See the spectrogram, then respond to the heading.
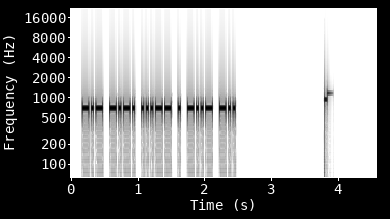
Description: Morse code, heard as a keyed tone, about 34 wpm, 700 Hz. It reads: KC3EXD
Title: USA Call Signs - 3x Character Spacing - 35wpm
